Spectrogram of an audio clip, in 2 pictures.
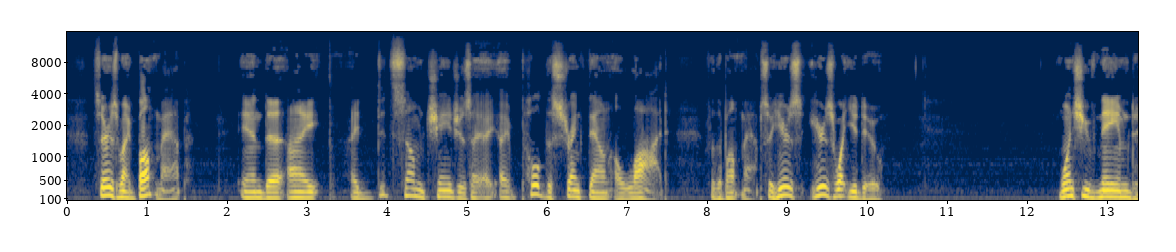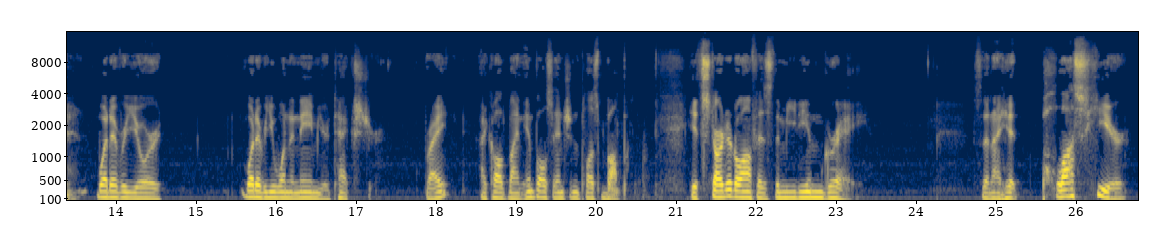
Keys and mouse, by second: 1.1 ctrl+Left.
